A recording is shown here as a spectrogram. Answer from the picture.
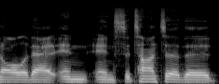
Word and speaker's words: Sétanta: And And Setanta, the the E has the accent, right? So, it is pronounced like an E.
